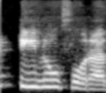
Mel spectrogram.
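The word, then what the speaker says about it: Ctenophora: अब जो नेक्स्ट है उसका नाम है टीनोफोरा। सी इज साइलेंट, तो इसलिए इसको ट से ही साउंड करते हैं।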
